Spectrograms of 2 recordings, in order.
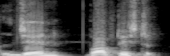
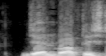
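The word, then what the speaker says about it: Jean-Baptiste: तो ये कौन था जैन बाप्टिस्ट टवेरनियर जैन बाप्टिस्ट या जीन बाप्टिस्ट टवेरनियर द करेक्ट प्रोनाउंस ऑर्डर मुस्लिम इन्वेडर तो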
